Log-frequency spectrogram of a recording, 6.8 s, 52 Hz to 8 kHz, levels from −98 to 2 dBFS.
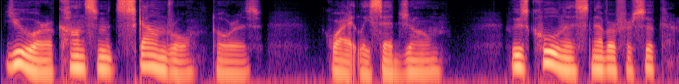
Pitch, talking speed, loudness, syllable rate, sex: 125 Hz, 125 wpm, -18 LUFS, 4.7 syllables/s, male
